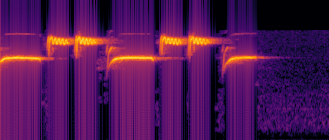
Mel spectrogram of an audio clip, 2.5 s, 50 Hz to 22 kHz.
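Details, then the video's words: Varied tit singing a clear, high whistled phrase in which short notes alternate between a lower steady tone and a higher sharp note, repeated about six times in under two seconds, with a quiet background. "곤줄박이, 1번 듣기, 곤충소리, 새소리"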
